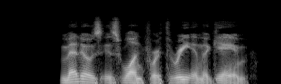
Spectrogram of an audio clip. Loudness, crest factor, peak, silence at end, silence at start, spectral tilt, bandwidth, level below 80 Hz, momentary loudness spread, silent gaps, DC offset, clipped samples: -20 LUFS; 20 dB; 0 dBFS; 0.2 s; 0.55 s; -6 dB/octave; 9.6 kHz; -38 dBFS; 6 LU; none; 2%; under 0.1%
